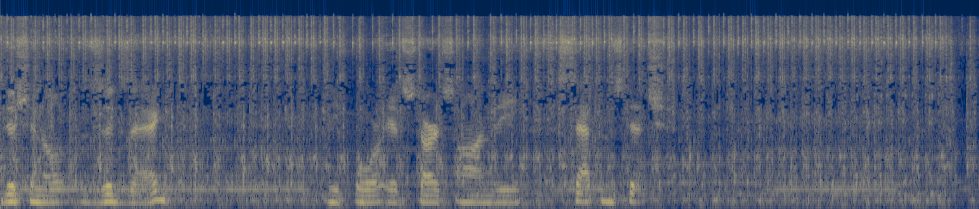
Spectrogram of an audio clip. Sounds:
inside a small room, Sewing machine, Speech

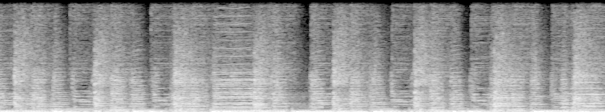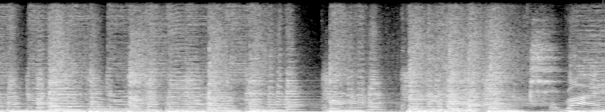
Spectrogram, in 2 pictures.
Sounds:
Music

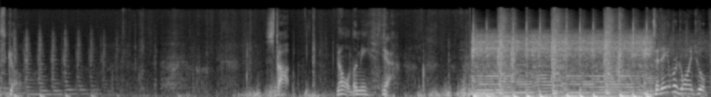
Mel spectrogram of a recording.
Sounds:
Music, Speech

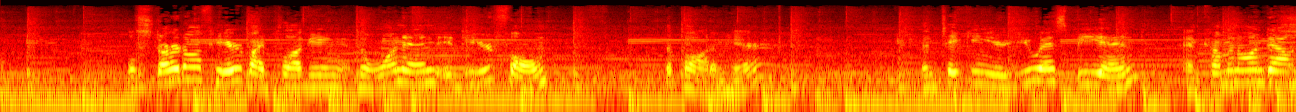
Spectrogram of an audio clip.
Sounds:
Music, Speech

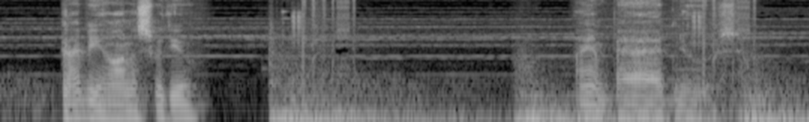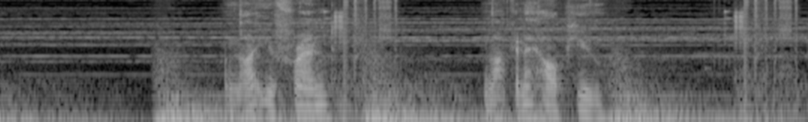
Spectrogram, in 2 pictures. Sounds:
Speech, Music, Scary music, Background music

